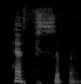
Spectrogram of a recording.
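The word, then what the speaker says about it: Hephzibah: You say hef like you Hefner, can't you?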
